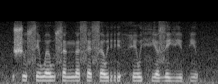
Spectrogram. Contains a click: no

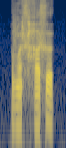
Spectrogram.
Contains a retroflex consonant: no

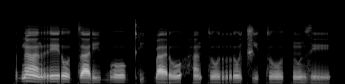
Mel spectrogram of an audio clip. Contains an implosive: yes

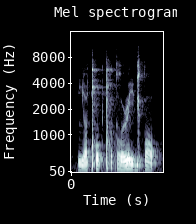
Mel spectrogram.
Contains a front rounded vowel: no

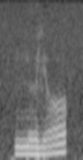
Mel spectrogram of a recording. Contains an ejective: no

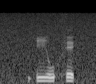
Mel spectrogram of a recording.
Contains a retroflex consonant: no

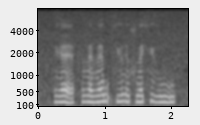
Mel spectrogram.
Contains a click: no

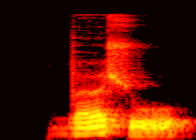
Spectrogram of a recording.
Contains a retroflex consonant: no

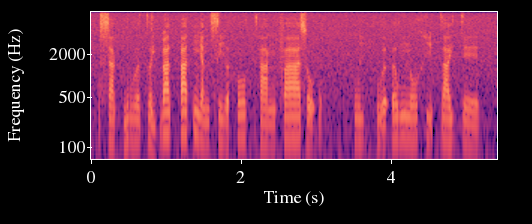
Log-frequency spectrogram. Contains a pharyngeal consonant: no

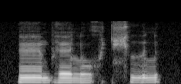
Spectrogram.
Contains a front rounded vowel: no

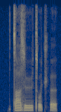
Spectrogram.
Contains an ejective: yes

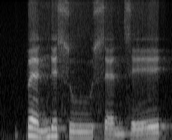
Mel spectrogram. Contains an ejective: no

